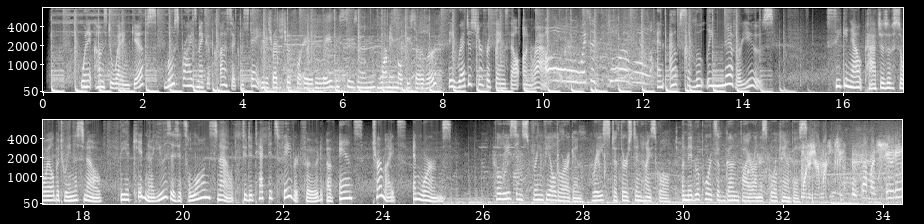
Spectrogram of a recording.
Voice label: Narration, female voices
